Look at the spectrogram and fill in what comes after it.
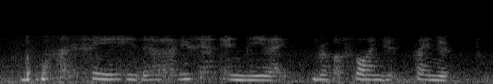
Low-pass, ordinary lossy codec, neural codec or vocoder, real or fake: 7.2 kHz; AAC, 16 kbps; codec, 16 kHz in and 24 kHz out, 0.6 kbps, FocalCodec, streaming, 4096 codes; fake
